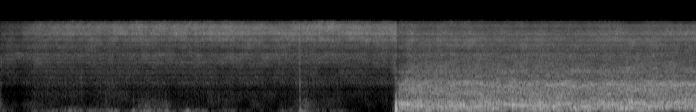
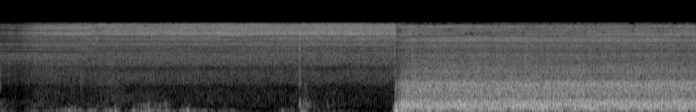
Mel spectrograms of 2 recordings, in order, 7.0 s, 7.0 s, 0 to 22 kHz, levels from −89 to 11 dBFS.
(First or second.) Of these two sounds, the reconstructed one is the first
